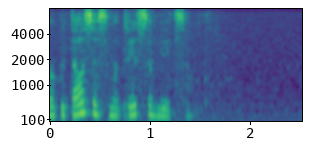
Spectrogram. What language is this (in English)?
Russian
